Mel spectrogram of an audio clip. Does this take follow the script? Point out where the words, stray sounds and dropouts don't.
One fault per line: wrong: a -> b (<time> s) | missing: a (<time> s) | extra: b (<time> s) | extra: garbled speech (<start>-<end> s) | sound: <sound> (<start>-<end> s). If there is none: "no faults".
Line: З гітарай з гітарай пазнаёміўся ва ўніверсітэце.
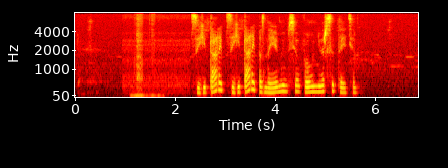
sound: squeak (1.1-1.8 s)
